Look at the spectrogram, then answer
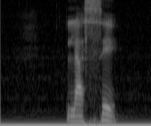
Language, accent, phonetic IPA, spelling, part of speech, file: Persian, Iran, [læ.sé], لثه, noun, Fa-لثه.ogg
- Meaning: gum (of the teeth)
